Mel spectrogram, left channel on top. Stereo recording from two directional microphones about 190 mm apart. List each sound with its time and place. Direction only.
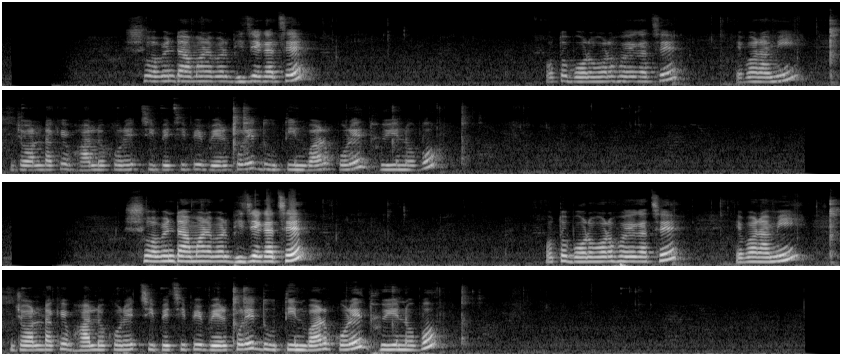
1.2 s speech: 65° right (ahead or behind)
5.4 s speech: 60° right (ahead or behind)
